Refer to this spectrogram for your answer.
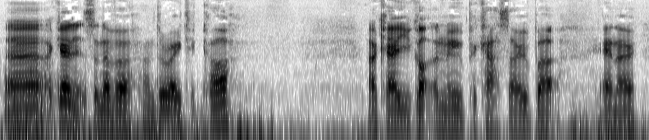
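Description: Out on a grassy car show field, a British man records casual vlog commentary on a handheld phone, sounding chatty and matey as he improvises. He has a mid-range voice with little pitch movement and talks at normal speed.

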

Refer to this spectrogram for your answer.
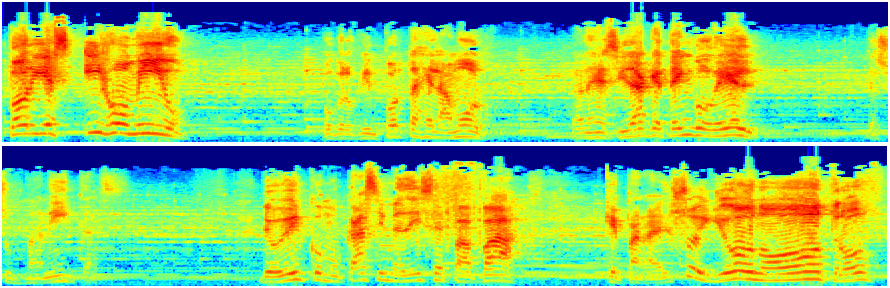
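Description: A man's voice: on the high side, very animated, normal speed, pauses often, pushed and bright, faint music behind, exaggerated voice. An actor with a Cuban accent playing a stubborn, emotional stepfather who pleads and stammers. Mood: heartfelt. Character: stubborn, wounded, devoted stepfather. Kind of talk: telenovela acting.

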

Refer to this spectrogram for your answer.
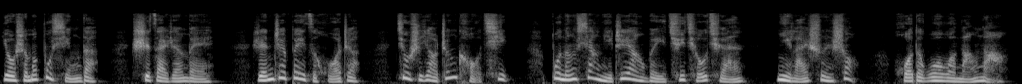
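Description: A woman doing a brave young servant man, earnest and urging, husky voice, lively rise and fall, dry close sound. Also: low voice, normal speed, no room sound, heavily acted.

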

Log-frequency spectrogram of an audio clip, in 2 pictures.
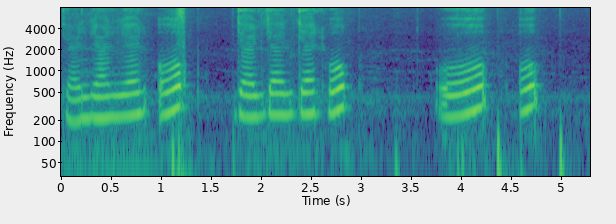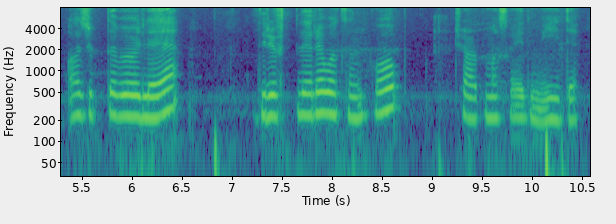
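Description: A woman giving mobile gameplay commentary, excitable and talking to her viewers while she plays. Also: a little high, slow, pauses often. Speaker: gaming channel host.

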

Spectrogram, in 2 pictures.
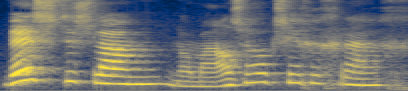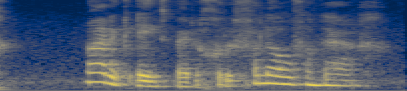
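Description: A woman's voice: fairly high pitch, sing-song, measured pace. A woman voicing a small, clever, boastful mouse in a children's storybook reading, with a cheeky, self-assured manner. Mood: cocky. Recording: roomy echo.

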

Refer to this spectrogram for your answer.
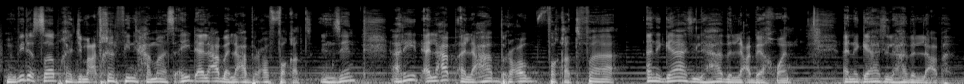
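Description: Jumpy, fast-talking gaming host, man. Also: mid-range voice, music in the background, a crowd in the background. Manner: jumpy, excitable, nervous exclamations. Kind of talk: horror game commentary.

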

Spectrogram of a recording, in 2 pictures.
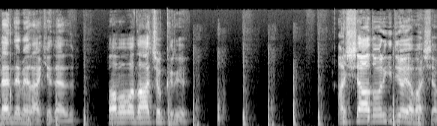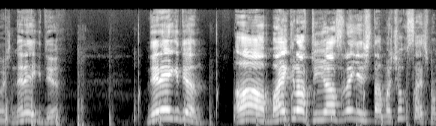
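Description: A young man with a Turkish accent giving an excited reaction commentary, with loud exclamations, laughs and teasing slang. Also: fairly high pitch, background noise. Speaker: YouTuber reacting to an animation.

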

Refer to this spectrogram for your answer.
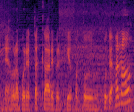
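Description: A man's voice: mid-range voice, steady tone, brisk. Man commentating gameplay over music. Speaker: gaming video host. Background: game music.

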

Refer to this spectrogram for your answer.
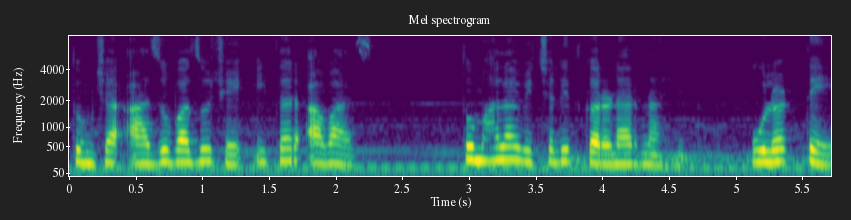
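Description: A woman leads a guided meditation in a mellow, relaxed voice of middle pitch. She speaks very slowly and soothingly, leaving long, calm pauses between short phrases. Music plays behind her. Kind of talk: slow guided meditation narration. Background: background music.

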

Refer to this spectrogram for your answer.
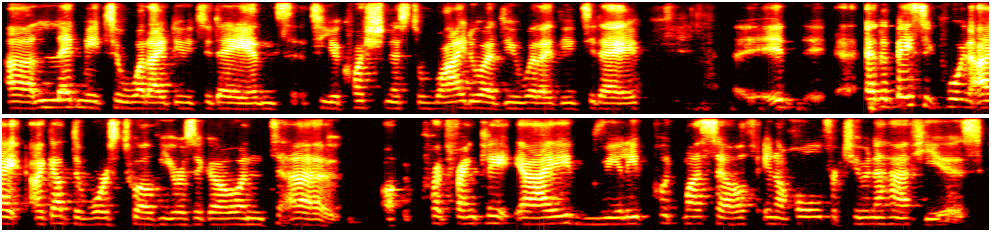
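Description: Woman, lower voice. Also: steady tone, normal speed, fairly bright tone, muffled recording. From Austria. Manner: earnest, open storytelling. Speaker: guest, health coaching founder. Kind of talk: podcast interview over video call. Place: home room at a desk. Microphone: laptop video call.

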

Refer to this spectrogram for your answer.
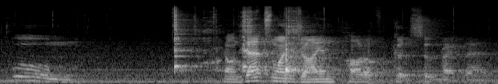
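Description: The speaker, a young adult man from Singapore, is a cooking-show host who chats hesitantly and casually, saying um a lot while cooking in a large indoor kitchen. He has a medium pitch and an animated delivery but a slow pace. Recorded by a distant camera, the sound is roomy and very noisy.

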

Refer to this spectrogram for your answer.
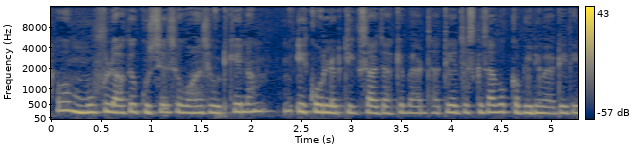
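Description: Fast breathy woman storyteller. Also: fairly high pitch, dark tone. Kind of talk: whispered storytelling.

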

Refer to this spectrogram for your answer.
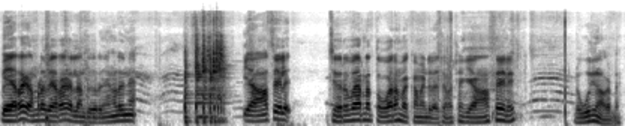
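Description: A man's voice: medium pitch, moderate pace, long pauses, background noise. A man talking casually to his vlog viewers at home, rambling and searching for words as he goes. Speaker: family vlogger. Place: at home, partly outdoors.

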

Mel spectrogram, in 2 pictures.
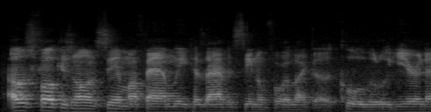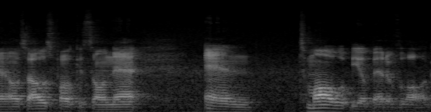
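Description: A young man with a deep, bright voice and a forceful tone talks loosely in slang, laughing often, in a casual road-trip vlog. He holds the camera at arm's length while in a car, at a gas station and on city streets outdoors. The low-quality recording carries street and car noise in the background.

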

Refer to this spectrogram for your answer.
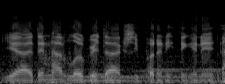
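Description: Low-voiced man on noisy game chat. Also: little pitch movement, rapid-fire. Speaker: gamer on voice chat. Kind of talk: casual team game chat.

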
